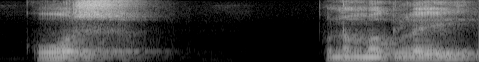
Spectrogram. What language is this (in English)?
Manipuri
